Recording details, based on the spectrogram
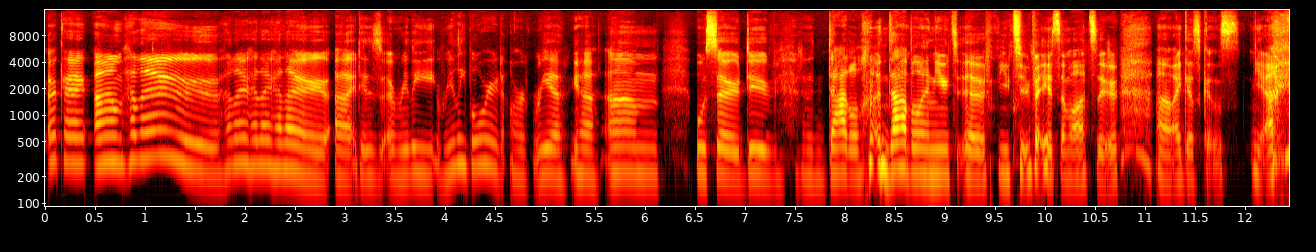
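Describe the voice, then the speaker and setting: A woman's voice: on the high side, a little mellow, no room sound, clean studio sound. A woman in casual, rambling chat as a guest on a stream, with a playful manner. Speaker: stream guest, ASMR creator.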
